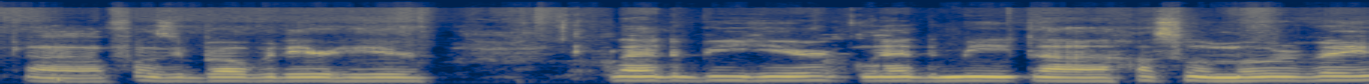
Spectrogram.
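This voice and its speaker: In a monotone, flat delivery, a man speaks with a dark, mellow tone. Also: very clean recording, silent background. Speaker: podcast co-host.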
